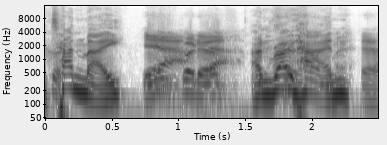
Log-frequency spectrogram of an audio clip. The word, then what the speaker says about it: Tanmay: We're joined in the studio by Rohan and Tanmay as well. See, very Indian way I pronounce it. Well done. Well done. I could have said Tanmay.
